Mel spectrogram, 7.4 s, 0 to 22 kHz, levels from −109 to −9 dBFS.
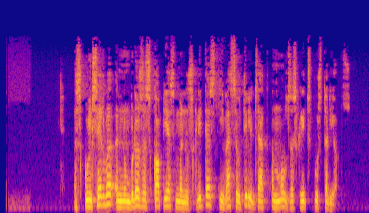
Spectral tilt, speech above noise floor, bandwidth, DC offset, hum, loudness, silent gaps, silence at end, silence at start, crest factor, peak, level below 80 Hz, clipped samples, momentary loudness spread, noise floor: -5.5 dB/octave; 52 dB; 10.5 kHz; under 0.1%; none; -20 LUFS; none; 0.4 s; 1.5 s; 20 dB; -2 dBFS; -54 dBFS; under 0.1%; 10 LU; -72 dBFS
